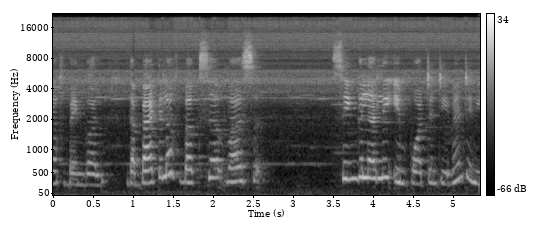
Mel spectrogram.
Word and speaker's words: Buxar: It's not Buxar. You have to pronounce as Buxar.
